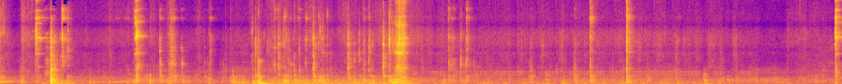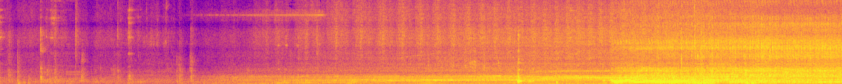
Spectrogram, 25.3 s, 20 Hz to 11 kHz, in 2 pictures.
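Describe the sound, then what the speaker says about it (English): Scattered clanks and scraping of metal parts give way to a rising, steady grinding whir as a 7/16-inch drill bites into a metal high-pressure flange, growing louder toward the end. "Right, 7/16 drill."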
